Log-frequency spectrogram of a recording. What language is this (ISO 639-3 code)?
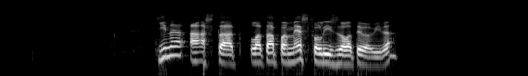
cat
